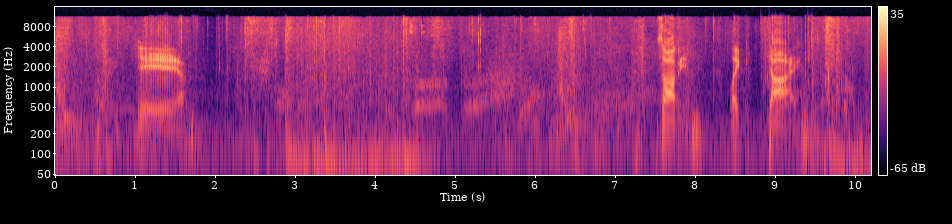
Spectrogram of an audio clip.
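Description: A monster growls and snarls loudly.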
